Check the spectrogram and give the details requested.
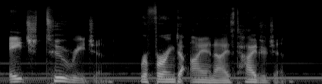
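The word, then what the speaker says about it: H II: More specifically, an H2 region, pronounced H2 region, referring to ionized hydrogen.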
